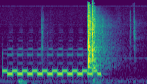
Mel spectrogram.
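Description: A telephone rings with a fast warbling trill of alternating tones, loud, cut off by a sharp clunk as if the receiver is picked up, leaving quiet room noise.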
